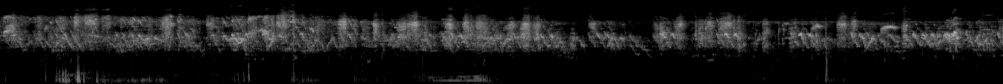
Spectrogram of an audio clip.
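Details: Caged budgerigars kept for breeding, many birds together giving a dense, continuous high chattering warble of rapid chirps and squeaky notes, with a few faint low knocks early on.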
